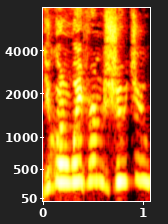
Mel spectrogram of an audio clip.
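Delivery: put-on sergeant scream. Retelling a sergeant confronting him after a raid: imitating a sergeant screaming. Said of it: "in my face scream-, screaming at me".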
